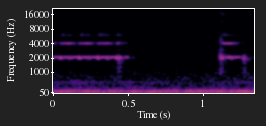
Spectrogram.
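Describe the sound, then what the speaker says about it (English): A timer alarm gives two short pairs of faint electronic beeps over a steady low hum in a quiet room, with no talk. "I'll try to make my timer not so loud."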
